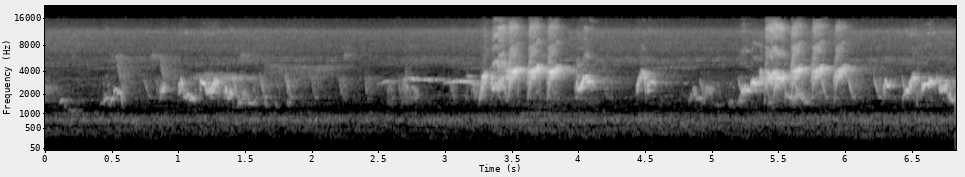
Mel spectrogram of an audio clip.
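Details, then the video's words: Decoy-trapping session on 13 May 2019 with a red-whiskered bulbul giving 'ché' style song: loud, busy chattering phrases of sharp chirps and short whistles, two intense peaks of rapid notes separated by quieter warbling, light background hiss. "Bẫy chào Mào Ché như cái máy"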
